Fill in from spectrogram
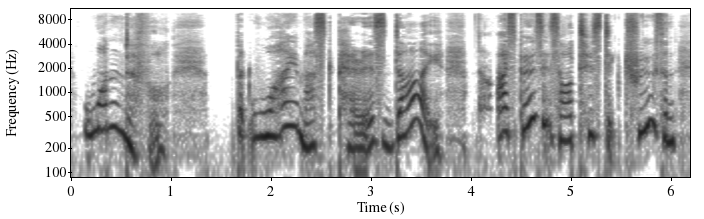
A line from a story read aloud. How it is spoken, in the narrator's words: murmured Miss Medhurst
